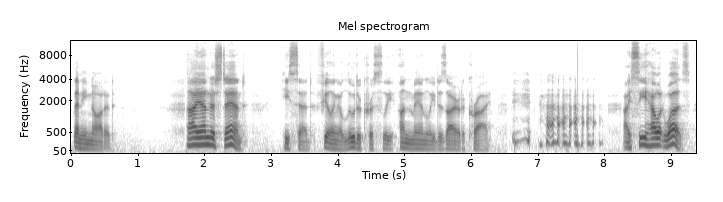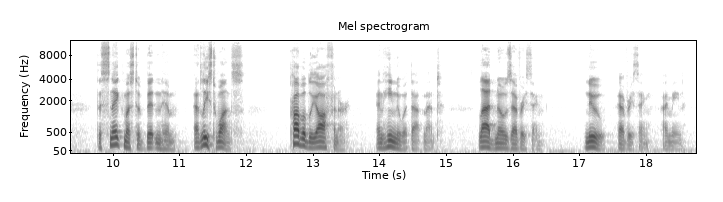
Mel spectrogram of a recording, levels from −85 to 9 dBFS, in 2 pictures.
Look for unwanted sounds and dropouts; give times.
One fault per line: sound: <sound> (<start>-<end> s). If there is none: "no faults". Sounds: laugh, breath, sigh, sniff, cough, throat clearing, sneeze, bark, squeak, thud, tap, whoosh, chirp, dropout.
sound: laugh (6.6-8.0 s)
